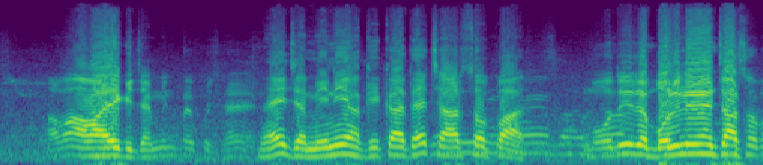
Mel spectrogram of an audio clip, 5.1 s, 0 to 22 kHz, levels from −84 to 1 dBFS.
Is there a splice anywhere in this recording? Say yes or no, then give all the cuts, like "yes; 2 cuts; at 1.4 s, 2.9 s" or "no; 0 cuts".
no; 0 cuts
